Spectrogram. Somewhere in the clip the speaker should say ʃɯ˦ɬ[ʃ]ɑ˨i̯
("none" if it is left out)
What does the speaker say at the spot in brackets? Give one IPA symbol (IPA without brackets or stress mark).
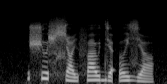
ɕ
